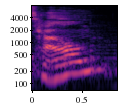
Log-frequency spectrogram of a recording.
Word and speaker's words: time: she actually pronounces it Taum? – Yeah, I, I hadn't heard.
